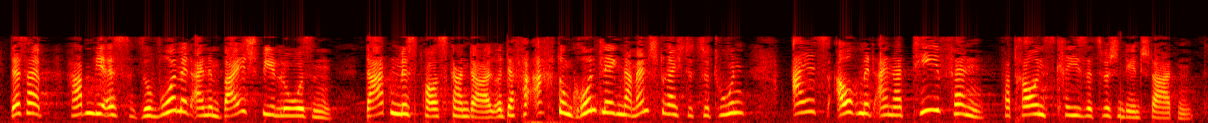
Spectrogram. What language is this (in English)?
German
